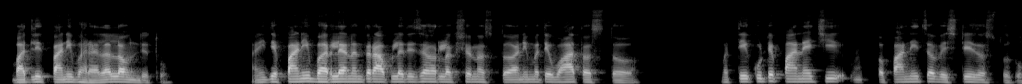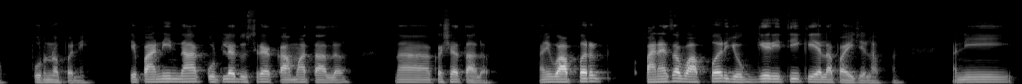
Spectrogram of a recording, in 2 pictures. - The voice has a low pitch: Yes, low, 115 Hz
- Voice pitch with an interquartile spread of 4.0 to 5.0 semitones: No, narrow, 2.5 semitones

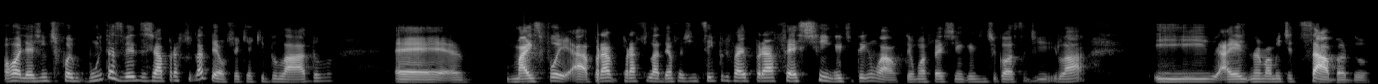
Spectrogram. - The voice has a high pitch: No, medium, 150 Hz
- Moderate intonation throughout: Yes, average, 4.5 semitones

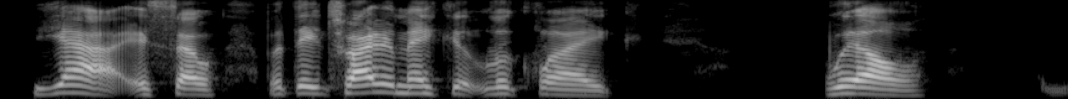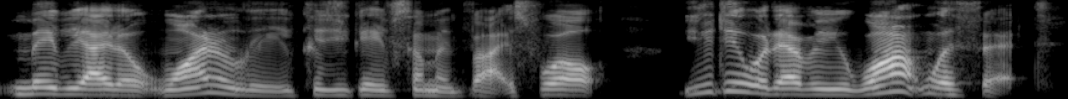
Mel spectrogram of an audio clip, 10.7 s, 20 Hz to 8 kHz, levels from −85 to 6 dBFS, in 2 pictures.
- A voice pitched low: No, medium, 175 Hz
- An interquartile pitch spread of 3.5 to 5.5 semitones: Yes, average, 4.6 semitones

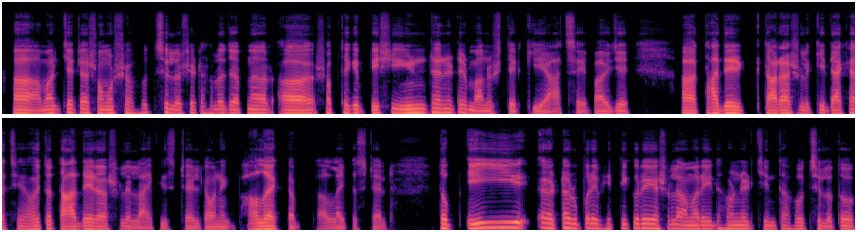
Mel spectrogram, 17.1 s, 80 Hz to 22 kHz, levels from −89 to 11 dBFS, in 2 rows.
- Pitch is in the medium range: No, low, 125 Hz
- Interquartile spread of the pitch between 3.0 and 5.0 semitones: Yes, average, 3.8 semitones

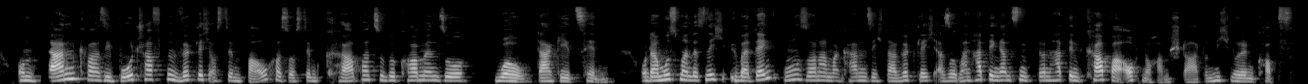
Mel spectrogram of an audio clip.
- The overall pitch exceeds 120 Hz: Yes, medium, 185 Hz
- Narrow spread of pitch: No, average, 3.7 semitones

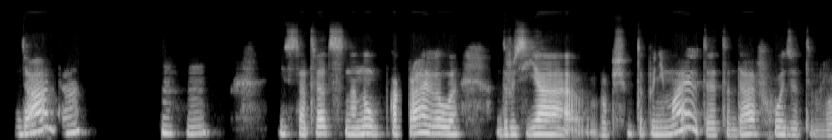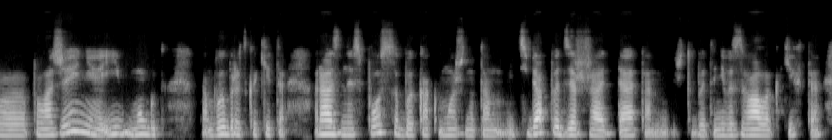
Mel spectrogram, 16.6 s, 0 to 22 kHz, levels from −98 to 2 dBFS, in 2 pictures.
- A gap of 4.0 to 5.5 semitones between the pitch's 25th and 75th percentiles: No, average, 3.2 semitones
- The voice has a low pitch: No, high, 190 Hz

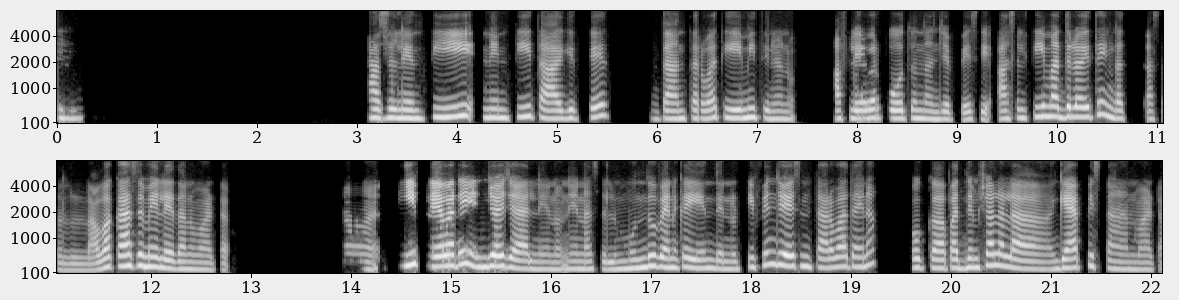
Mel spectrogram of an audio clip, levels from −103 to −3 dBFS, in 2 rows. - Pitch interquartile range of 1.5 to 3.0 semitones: No, average, 3.7 semitones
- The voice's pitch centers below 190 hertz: No, high, 220 Hz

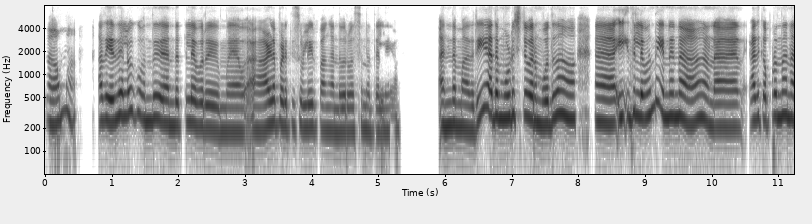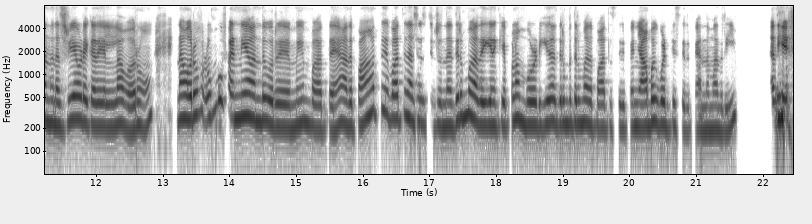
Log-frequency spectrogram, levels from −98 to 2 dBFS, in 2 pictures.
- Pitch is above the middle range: Yes, high, 225 Hz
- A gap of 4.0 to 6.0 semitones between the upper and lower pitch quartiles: Yes, average, 4.4 semitones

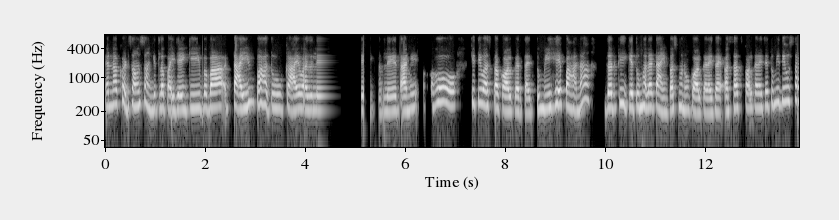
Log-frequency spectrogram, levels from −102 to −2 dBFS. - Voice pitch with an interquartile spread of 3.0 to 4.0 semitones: Yes, average, 3.4 semitones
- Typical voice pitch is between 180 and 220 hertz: No, high, 235 Hz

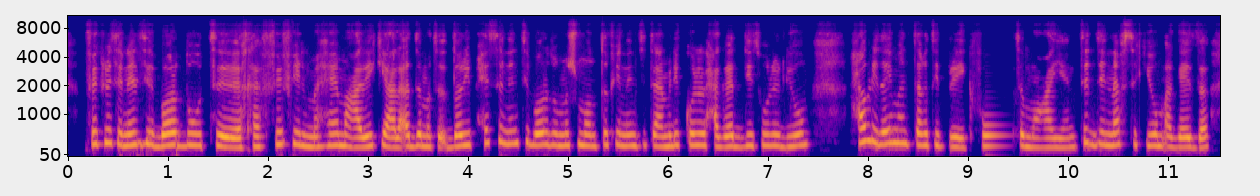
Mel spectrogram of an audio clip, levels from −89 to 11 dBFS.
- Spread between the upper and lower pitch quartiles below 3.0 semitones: Yes, narrow, 2.6 semitones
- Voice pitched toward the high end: Yes, very high, 260 Hz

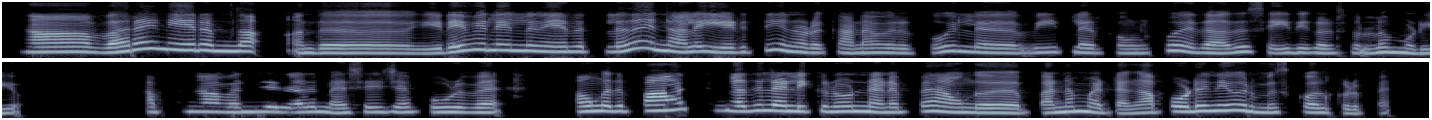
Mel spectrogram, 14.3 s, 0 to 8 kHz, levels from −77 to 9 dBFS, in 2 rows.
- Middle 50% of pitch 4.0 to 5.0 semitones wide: Yes, average, 4.3 semitones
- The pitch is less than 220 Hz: No, high, 225 Hz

